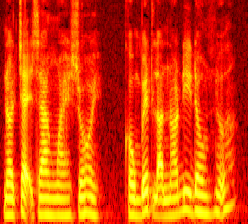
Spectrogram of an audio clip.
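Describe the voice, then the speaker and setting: A worried older mother in an audio story, voiced by a woman frets in a hurry. The voice is lowish and dry. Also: fairly even intonation, no echo, lightly acted. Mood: anxious. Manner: fretful, hurried. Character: worried anxious old mother Khánh.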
